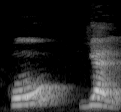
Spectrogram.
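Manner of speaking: कोयल slowly broken as को, यल; syllable by syllable. Shown as a demonstration. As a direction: hold को long, then add यल. Teacher sounds out vowel sign.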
